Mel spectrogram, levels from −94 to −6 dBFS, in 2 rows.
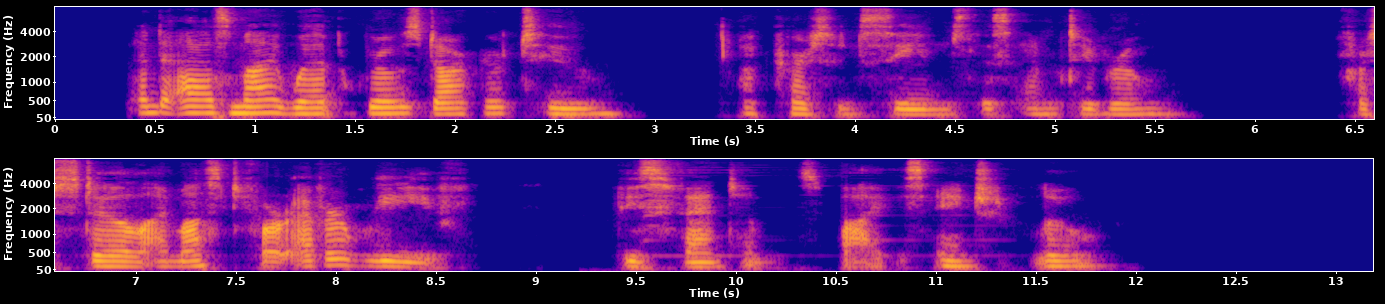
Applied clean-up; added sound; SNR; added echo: neural mask model DeepFilterNet 3.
